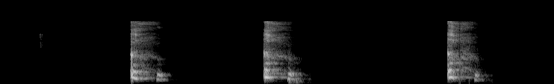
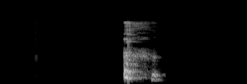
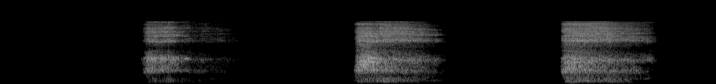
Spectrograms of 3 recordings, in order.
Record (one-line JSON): {"three_cough_length": "5.5 s", "three_cough_amplitude": 27109, "three_cough_signal_mean_std_ratio": 0.24, "cough_length": "2.5 s", "cough_amplitude": 22272, "cough_signal_mean_std_ratio": 0.21, "exhalation_length": "7.2 s", "exhalation_amplitude": 7949, "exhalation_signal_mean_std_ratio": 0.44, "survey_phase": "beta (2021-08-13 to 2022-03-07)", "age": "65+", "gender": "Female", "wearing_mask": "No", "symptom_none": true, "smoker_status": "Never smoked", "respiratory_condition_asthma": false, "respiratory_condition_other": false, "recruitment_source": "REACT", "submission_delay": "3 days", "covid_test_result": "Negative", "covid_test_method": "RT-qPCR", "influenza_a_test_result": "Unknown/Void", "influenza_b_test_result": "Unknown/Void"}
